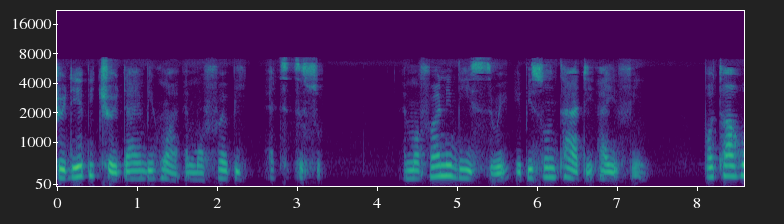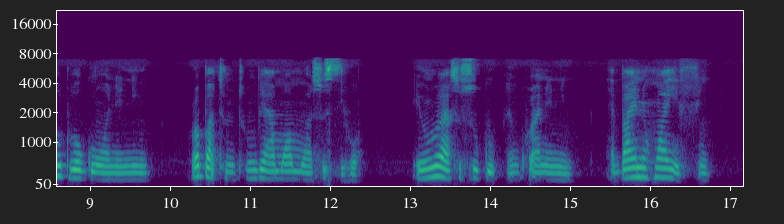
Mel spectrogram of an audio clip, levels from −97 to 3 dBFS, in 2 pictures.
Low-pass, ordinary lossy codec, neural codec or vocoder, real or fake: 7.2 kHz; AAC, 32 kbps; none; real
